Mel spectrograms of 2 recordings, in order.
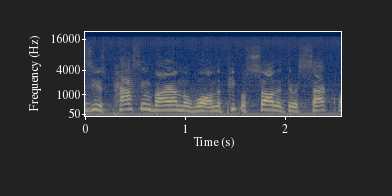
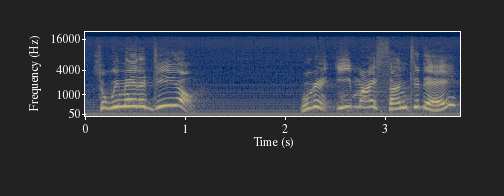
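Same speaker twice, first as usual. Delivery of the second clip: raised, insistent pleading to the king; indignant complaint; 3 semitones higher, 5 dB louder than usual. Acted. Woman presses the king for justice, loud and insistent. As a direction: argue the deal is owed to you.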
